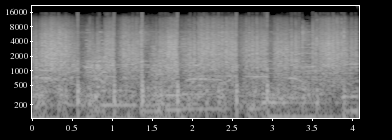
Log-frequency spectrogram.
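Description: Aerial fireworks bursting overhead: a dense crackle with many sharp bangs at irregular intervals, over background music with low held notes.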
